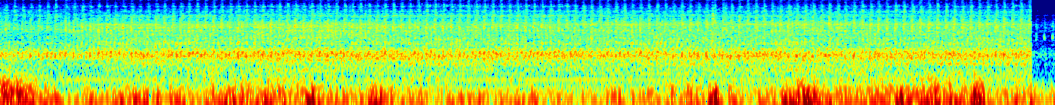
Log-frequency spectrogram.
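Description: A quad bike engine runs steadily at close range, a low, pulsing idle with uneven thumps, heard alone without talk in a village setting.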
